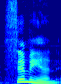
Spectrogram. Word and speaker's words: Simeon: Is that pronounced that right, Simeon? Simeon.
